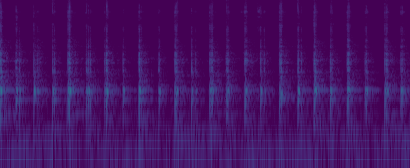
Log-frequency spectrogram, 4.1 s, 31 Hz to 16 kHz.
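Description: Long nails tap and scratch the glossy card front cover of a paperback book held upright. About 23 quick, dry taps come in a loose rhythm, each with a short clicky attack, a faint tone near 535 Hz and bright scratchy edges, fading almost at once.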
